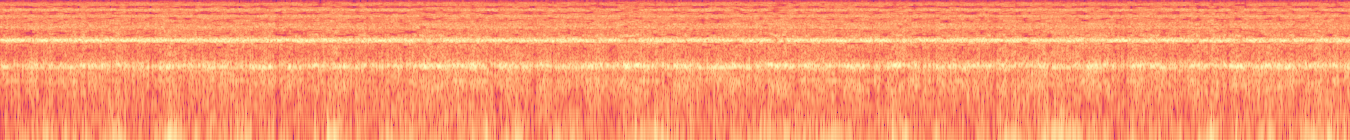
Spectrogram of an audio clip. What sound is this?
Made by importing misc files into audacity as raw data.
